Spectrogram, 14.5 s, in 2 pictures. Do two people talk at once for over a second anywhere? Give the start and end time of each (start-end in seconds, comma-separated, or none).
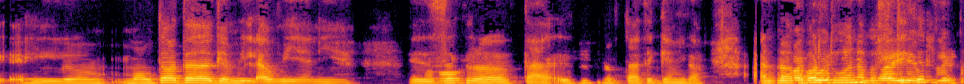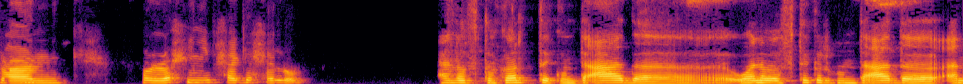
5.8-7.0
